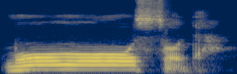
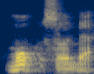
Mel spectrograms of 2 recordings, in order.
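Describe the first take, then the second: First: The first vowel is drawn out long. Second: A glottal stop follows the first syllable. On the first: "Jadi dipanjangnya panjang ya" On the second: "Jadi menggunakan hamzah"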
